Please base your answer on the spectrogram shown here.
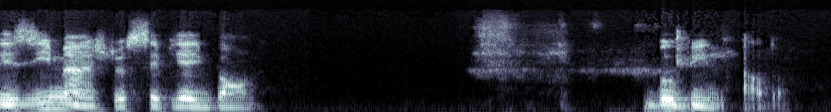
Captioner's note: speaking French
